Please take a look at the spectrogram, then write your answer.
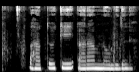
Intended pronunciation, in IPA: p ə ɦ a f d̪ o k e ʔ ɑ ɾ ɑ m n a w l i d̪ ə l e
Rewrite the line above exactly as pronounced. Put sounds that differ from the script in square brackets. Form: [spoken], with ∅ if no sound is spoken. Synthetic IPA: p ə ɦ a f [t̪] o k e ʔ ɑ ɾ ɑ m n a w l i d̪ ə l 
